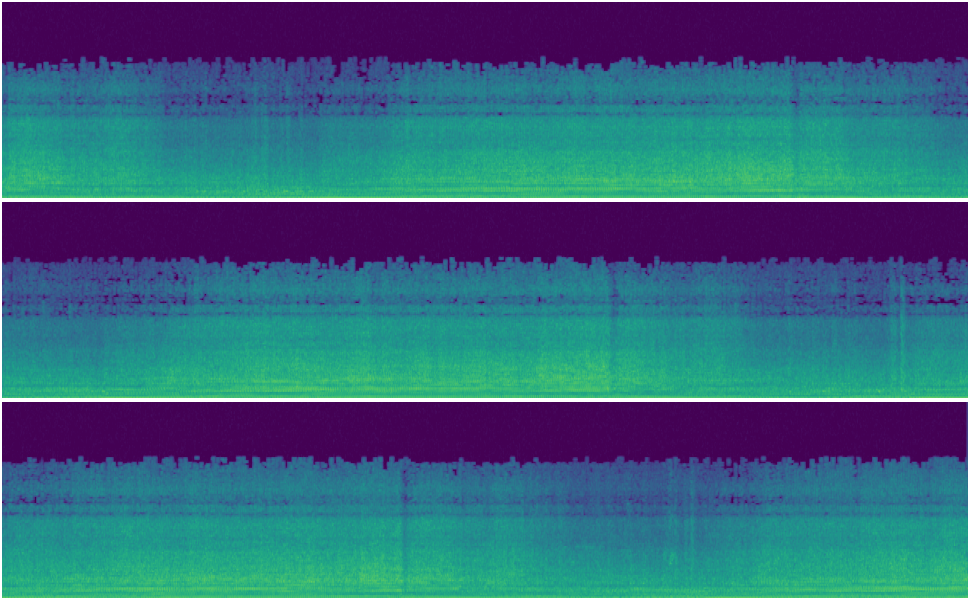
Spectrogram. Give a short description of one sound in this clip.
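A race car engine roars loudly from inside the car, revving down into each turn and climbing again on the straights.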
